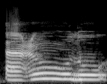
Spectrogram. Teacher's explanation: حمزہ منہ سے نکلتا ہے اور عین حلق سے نکلتا ہے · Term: حمزہ اور عین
